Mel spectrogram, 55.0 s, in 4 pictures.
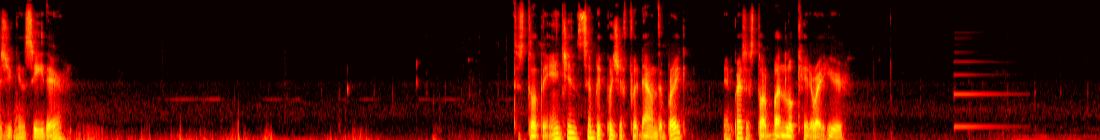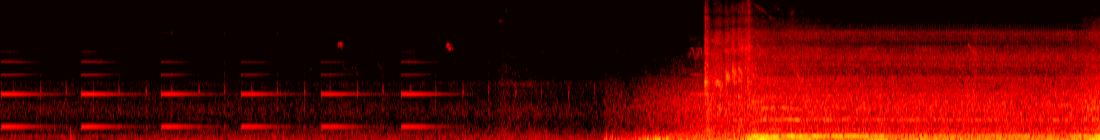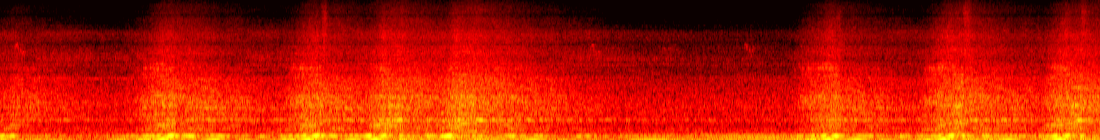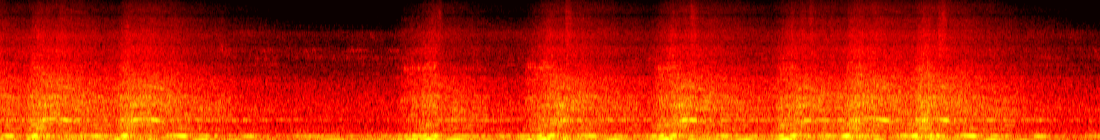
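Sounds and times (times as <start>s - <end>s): car engine starting and revving: 21.2s - 55.0s.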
